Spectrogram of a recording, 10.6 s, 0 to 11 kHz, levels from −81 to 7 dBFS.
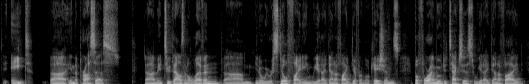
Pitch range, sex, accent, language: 85-105 Hz, male, American, English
